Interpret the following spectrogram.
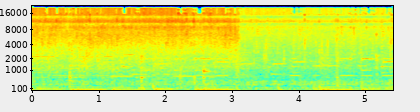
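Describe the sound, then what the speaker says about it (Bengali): Chopped onions frying and being stirred in a pan for a Bengali lobster coconut curry, giving a steady loud sizzle with rhythmic low scraping stir strokes throughout, no voices. "পেঁয়াজগুলোকে ভালো করে নাড়িয়ে চাড়িয়ে একটা গোল্ডেন ব্রাউন কালার করে নেবে"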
